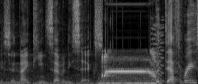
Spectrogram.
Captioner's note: arcade noises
